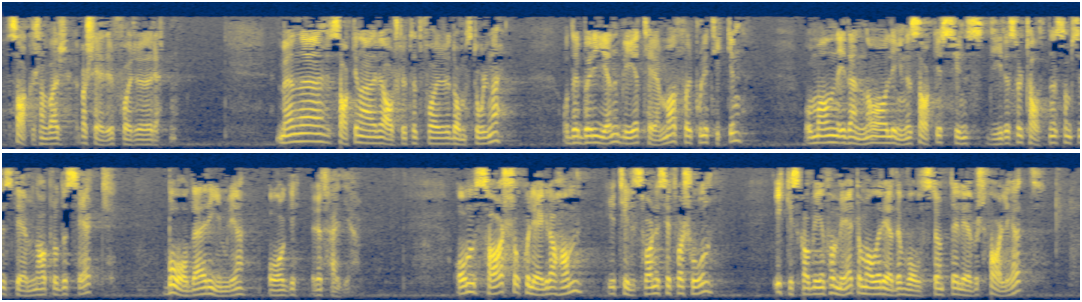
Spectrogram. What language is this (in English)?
Norwegian Bokmål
